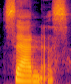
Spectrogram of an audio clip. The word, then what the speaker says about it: sadness: thankless next we have the suffix ness which is pronounced niss happiness sadness loneliness next we have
